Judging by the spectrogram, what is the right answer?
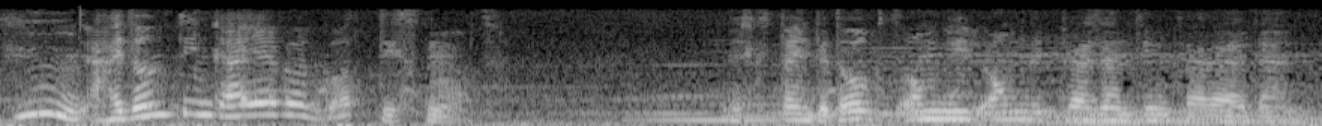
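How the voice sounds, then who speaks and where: A man's voice: high-pitched, lively intonation, moderate pace. A man with a Hungarian accent, thinking aloud as he comments casually on a game he is playing. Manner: thinking aloud, hesitant, chuckling. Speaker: let's play host. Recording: dull lo-fi mic with background noise.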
